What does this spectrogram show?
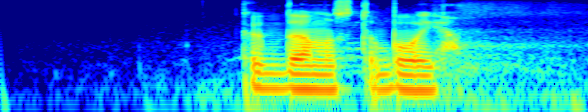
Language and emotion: Russian, neutral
